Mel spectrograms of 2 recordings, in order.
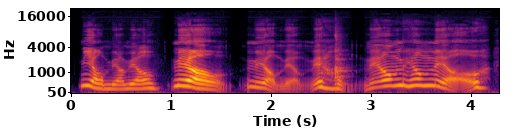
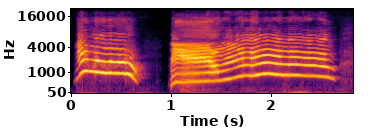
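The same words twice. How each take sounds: First: Slow-witted cat, soft low meows swooping up at the end; imagined cat voice. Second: High-pitched, shrieking meows, very loud; hyper cat voice. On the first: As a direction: meow low and lazily, like a dopey cat. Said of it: "Lara's cat in my brain talks like this". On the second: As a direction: screech meows like a cat bouncing off the walls. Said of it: "And then the other one is like". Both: Acted.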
